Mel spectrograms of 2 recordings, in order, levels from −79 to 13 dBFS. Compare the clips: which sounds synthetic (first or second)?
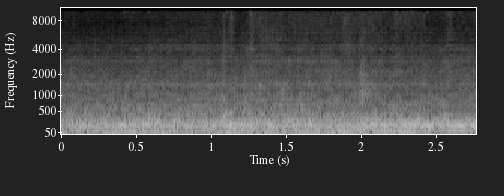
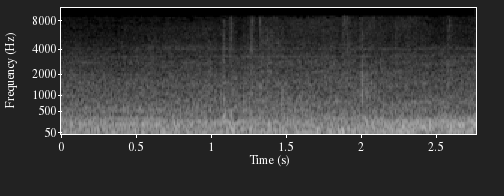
first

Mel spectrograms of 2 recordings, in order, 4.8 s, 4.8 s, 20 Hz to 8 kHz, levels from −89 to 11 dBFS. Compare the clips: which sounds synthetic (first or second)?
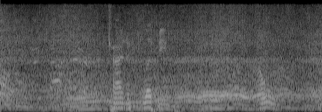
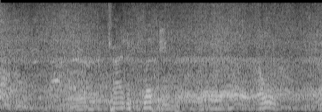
second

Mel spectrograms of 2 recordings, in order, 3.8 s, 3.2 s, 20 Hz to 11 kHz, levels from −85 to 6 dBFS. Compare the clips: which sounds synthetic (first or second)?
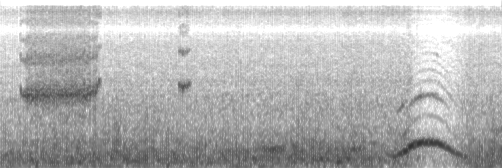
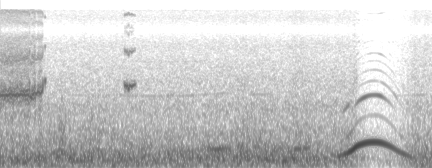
first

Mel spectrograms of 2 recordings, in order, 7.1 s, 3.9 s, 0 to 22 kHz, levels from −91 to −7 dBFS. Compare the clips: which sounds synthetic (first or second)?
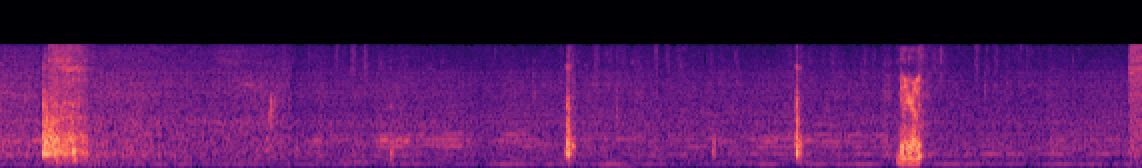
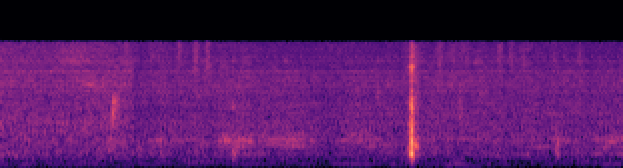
second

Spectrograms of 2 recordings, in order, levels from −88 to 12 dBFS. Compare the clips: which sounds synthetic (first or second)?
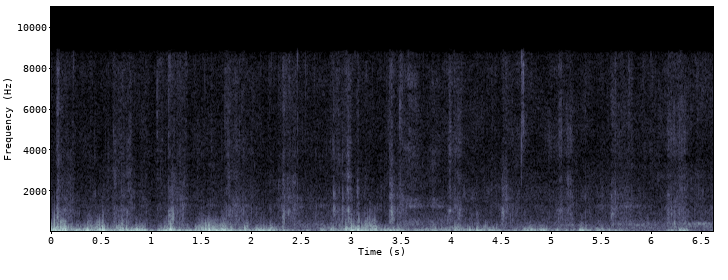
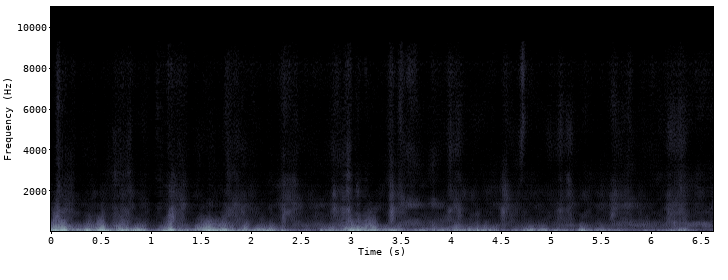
second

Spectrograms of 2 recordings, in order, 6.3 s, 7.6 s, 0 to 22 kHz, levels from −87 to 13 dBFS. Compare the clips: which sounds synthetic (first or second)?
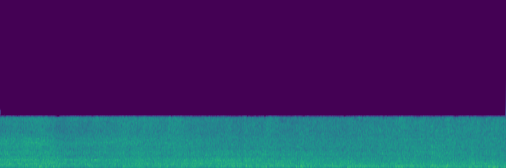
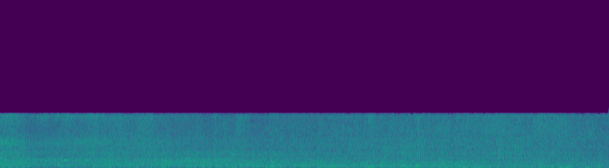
first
